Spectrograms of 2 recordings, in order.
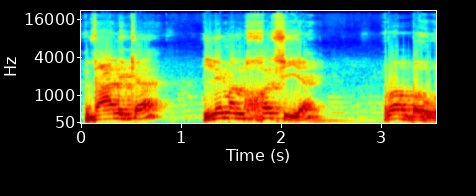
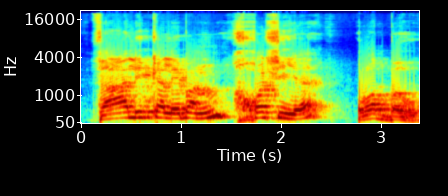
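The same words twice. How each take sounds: First: লিমান খশিয়া recited again, nun distinct; tajweed example once more; recitation repeated. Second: Slow chant of লিমান খশিয়া, nun clear before খ; slow tajweed reading; slow recitation demo. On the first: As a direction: repeat the verse clearly. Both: Shown as a demonstration. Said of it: "এখানে উচ্চারণ করতে হবে".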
